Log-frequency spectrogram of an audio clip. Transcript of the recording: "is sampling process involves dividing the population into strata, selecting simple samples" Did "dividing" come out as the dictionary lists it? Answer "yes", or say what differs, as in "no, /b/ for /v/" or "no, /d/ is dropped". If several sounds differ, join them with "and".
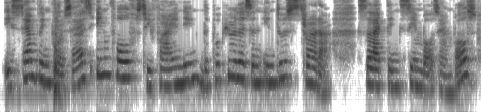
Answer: no, /f/ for /v/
